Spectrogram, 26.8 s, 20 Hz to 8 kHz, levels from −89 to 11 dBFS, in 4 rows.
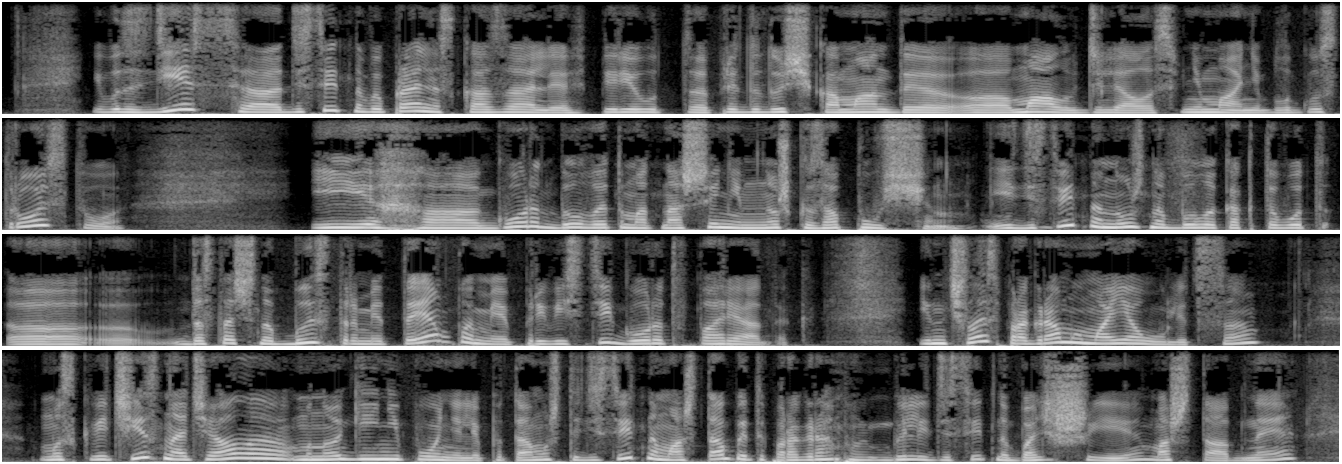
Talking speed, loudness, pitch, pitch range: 125 wpm, -11 LUFS, 210 Hz, 185-245 Hz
